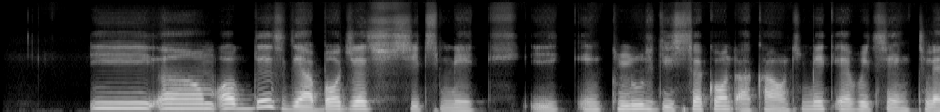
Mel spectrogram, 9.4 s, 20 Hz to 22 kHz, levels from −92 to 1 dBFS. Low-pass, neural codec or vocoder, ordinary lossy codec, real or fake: none; autoencoder, 48 kHz, 32 numbers a frame, DAC-VAE, trained on Japanese speech; none; fake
